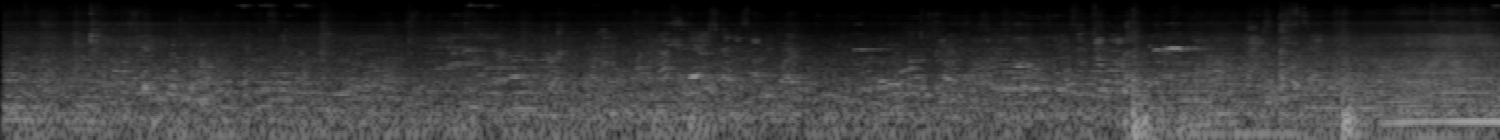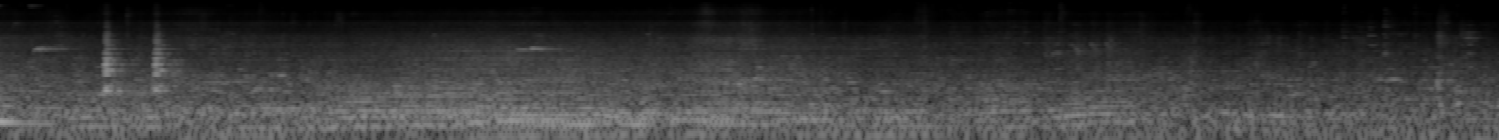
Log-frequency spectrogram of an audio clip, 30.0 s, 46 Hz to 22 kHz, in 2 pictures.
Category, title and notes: Soundscapes > Urban
Camp John Hay - General Ambience 2
This audio recording is included in the Camp John Hay Sounds Collection for the General Ambience Series pack. This recording, which immerses listeners in an authentic and richly textured soundscape, was done at Camp John Hay, a historic, pine-forested former U.S. Military Base in Baguio, Philippines, which has now been converted into a popular mixed-use tourist destination. The recording was made with a cellphone and it caught all the elements of nature and humans present at the site, such as the gentle rustling of pine needles swaying with the wind, birds calling from afar, visitors walking on gravel pathways, conversations being discreetly carried out, leaves flapping from time to time, and the quiet atmosphere of a high-up forested environment. These recordings create a very lifelike atmosphere that is very wide in usage from teaching to artistic work, and even in the background to just relaxing.
ambience, atmospheric, audio, background, cinematic, design, destination, environment, environmental, forest, game, immersive, location, mixed-use, mobile, natural, nature, outdoor, pine, quiet, recording, scenic, site, sound, sounds, tourist, trees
